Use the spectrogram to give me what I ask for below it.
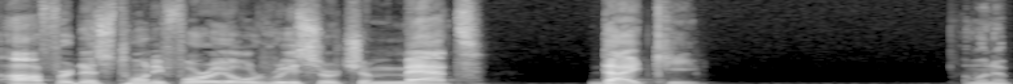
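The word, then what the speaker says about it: Deitke: So, Meta offered this 24-year-old researcher Matt Dyke. I'm going to pronounce the last name properly.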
